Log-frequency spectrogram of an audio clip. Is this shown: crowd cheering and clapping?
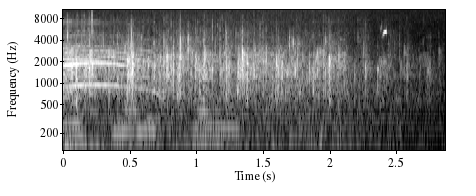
yes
